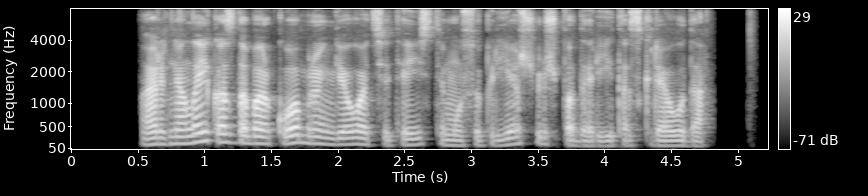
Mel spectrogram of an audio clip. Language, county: Lithuanian, Šiauliai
